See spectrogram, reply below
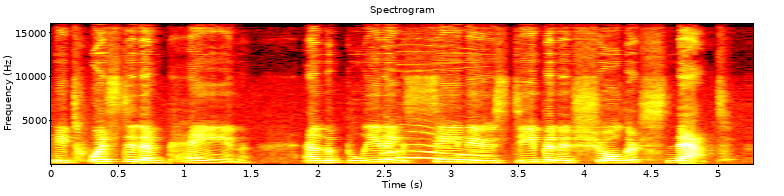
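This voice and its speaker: A woman giving a measured, dramatic narration of an epic poem as the storyteller of a puppet show. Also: on the high side, background noise.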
